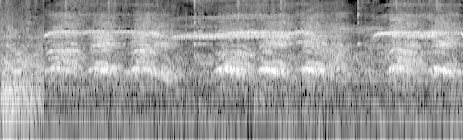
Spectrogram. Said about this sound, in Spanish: Son varios miles de personas las que se concentran a esta hora con un solo grito.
